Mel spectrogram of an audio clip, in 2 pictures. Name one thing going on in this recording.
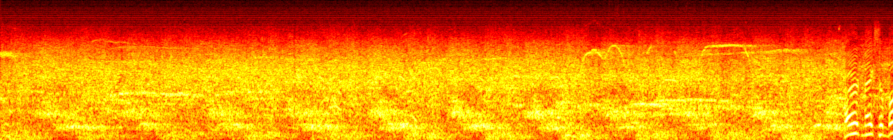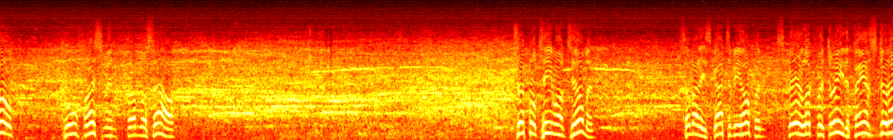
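A large crowd cheers and roars in an echoing hall.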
